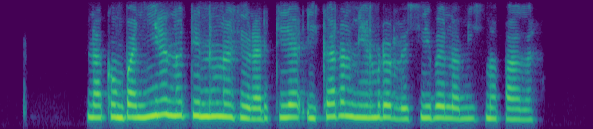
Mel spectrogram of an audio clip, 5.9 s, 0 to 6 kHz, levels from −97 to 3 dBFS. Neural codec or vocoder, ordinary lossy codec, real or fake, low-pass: autoencoder, 22.05 kHz, a latent of 192 numbers a frame, VITS, trained on one speaker; Opus, 32 kbps; fake; 5.4 kHz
